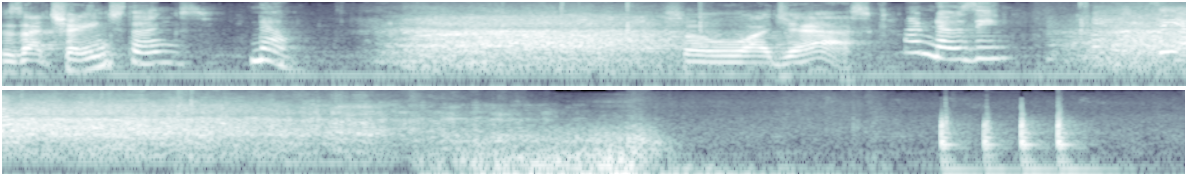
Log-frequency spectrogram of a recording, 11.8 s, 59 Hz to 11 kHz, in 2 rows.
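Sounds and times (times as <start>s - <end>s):
speech: 0.0s - 2.3s, 3.4s - 6.2s
dense noise: 0.0s - 11.8s
laughter: 1.8s - 3.7s, 5.2s - 8.7s
knocking on a door: 10.6s - 11.5s.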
